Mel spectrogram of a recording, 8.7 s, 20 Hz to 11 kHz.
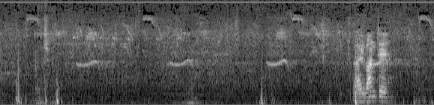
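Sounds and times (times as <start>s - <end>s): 
faint cuckoo calls: 0.0s - 8.6s
speech: 7.2s - 7.9s.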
